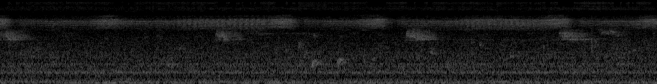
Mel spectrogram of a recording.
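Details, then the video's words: Rain falls steadily while cicadas keep up a piercing, high-pitched buzz, rising in loud pulses roughly every second, with a few faint softer chirps beneath. "Notice the cicadas, you can hear them now."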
